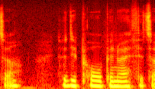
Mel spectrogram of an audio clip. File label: "pob", Welsh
